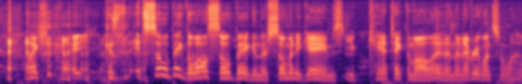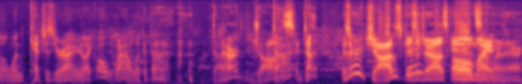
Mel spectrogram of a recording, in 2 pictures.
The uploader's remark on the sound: Broadcast live from The Adventurer's Guild Cafe in Downtown Kitchener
